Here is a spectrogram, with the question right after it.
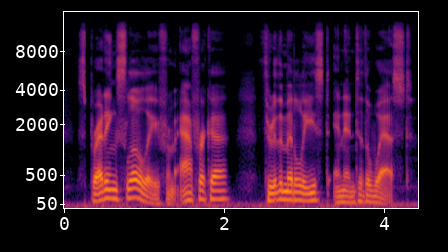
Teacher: Usually your voice goes up for each item in the list and then falls on the very last one. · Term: Pattern C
